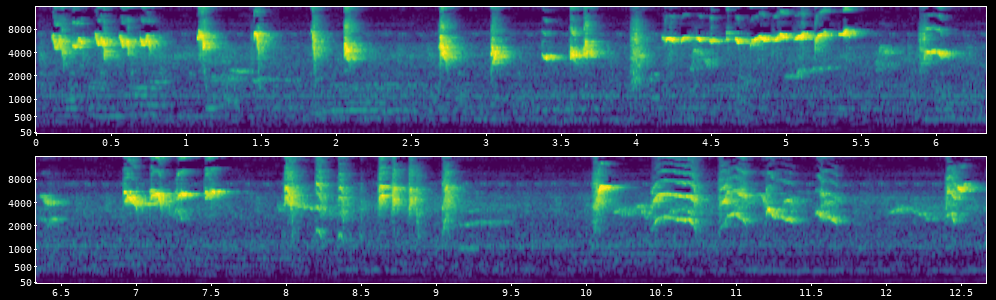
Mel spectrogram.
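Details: Trotol, a kept songbird, in full song while fed nectar: a busy run of sharp ticks, chirps and high whistled trills, delivered continuously over a steady low electrical hum.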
